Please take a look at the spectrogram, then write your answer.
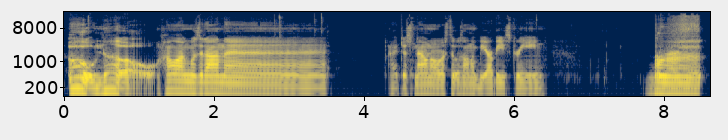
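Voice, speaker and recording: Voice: mid-range voice, lively intonation, slow, pauses often, clean tone. A streamer with a slangy, exclamatory way of talking, reacting live to a game.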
